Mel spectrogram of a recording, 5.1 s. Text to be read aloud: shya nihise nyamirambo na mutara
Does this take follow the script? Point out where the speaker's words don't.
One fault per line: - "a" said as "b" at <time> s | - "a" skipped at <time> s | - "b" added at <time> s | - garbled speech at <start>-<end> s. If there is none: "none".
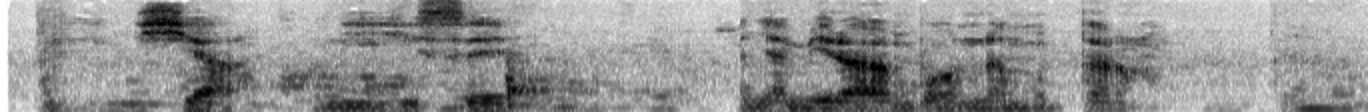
none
